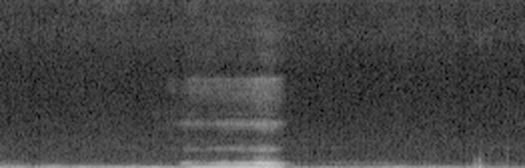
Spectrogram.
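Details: A man snores during sleep: one loud, rough snore lasting about a second amid quiet breathing, from vibrating throat tissue.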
